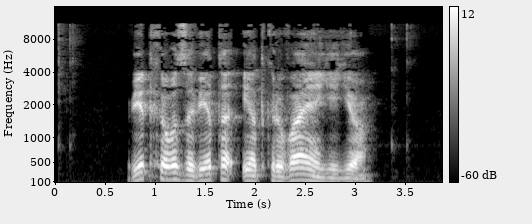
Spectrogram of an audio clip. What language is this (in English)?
Russian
